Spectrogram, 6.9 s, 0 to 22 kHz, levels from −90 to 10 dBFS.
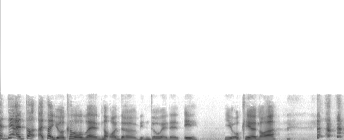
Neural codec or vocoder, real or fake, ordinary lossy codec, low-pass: codec, 16 kHz, 0.8 kbps, ZipCodec; fake; MP3, 64 kbps; 7.2 kHz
